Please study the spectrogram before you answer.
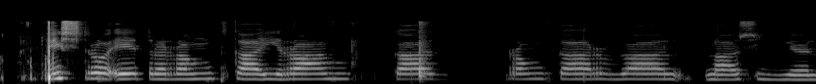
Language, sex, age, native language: Icelandic, female, 50-59, Icelandic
